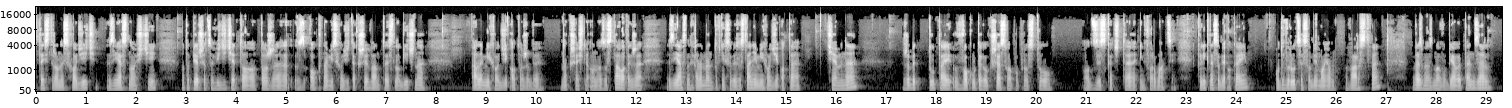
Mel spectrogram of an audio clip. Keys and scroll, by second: 25.4 ctrl+i, 26.9 b.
